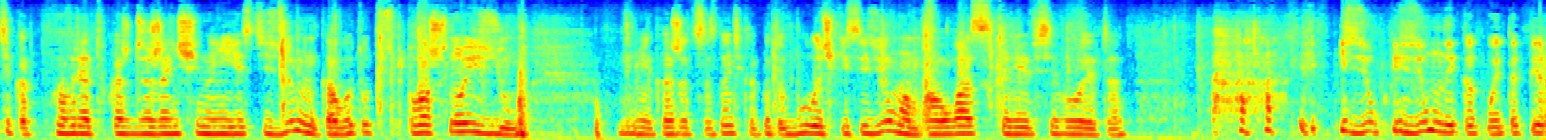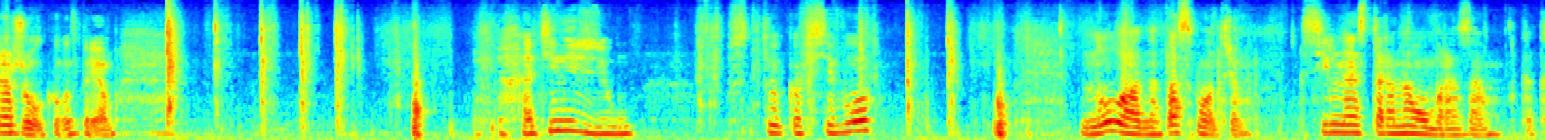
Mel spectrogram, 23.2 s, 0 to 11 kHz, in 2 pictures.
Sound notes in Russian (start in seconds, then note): 9.0 смех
